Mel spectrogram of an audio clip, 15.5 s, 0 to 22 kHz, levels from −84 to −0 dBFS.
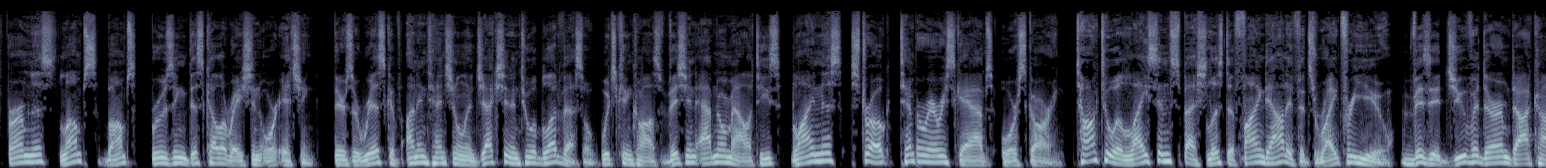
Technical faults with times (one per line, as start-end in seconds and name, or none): none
